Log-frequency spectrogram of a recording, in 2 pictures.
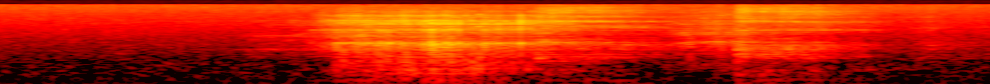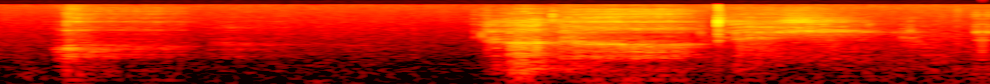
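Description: A person imitating snoring for sleeping sock puppets: about four breathy snores a second or two apart, the last one longest. A small click near the end.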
